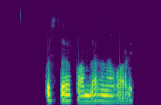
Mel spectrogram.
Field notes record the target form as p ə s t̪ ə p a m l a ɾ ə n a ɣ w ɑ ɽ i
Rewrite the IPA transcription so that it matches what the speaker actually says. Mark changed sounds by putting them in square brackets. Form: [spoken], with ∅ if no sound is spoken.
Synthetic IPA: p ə s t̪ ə p [ɑ] m l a ɾ ə n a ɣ w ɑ ɽ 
